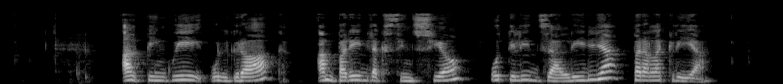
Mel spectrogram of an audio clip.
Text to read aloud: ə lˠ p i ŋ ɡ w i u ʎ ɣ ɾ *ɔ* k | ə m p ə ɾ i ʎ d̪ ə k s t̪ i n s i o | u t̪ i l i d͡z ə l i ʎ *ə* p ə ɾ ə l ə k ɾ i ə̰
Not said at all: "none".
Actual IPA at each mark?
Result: ɔ, ə

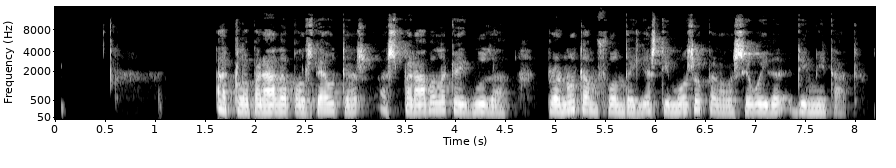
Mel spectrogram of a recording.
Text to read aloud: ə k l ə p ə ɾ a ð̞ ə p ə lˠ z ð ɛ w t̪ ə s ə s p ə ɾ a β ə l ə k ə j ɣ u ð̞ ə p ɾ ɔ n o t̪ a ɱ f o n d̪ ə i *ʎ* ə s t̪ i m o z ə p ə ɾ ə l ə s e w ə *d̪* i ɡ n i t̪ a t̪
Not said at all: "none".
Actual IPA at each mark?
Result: ʎ, d̪

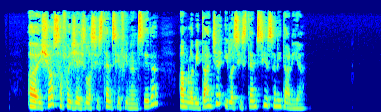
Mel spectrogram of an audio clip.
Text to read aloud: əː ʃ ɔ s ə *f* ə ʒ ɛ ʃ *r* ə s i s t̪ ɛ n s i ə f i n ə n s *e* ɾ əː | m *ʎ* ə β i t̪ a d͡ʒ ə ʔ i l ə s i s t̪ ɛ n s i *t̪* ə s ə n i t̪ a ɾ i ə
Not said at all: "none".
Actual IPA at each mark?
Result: f, l, e, l, none

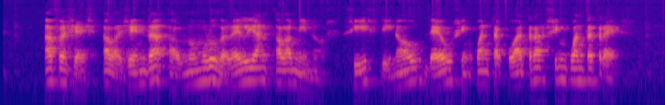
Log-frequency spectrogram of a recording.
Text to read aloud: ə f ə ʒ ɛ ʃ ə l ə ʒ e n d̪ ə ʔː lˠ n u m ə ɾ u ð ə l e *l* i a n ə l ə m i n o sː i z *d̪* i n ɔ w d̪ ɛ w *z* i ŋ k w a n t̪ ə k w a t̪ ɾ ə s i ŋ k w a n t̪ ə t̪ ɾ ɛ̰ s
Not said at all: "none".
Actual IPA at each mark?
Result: l, d̪, s

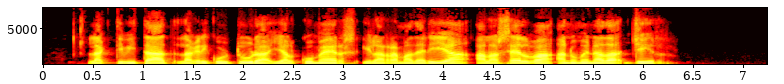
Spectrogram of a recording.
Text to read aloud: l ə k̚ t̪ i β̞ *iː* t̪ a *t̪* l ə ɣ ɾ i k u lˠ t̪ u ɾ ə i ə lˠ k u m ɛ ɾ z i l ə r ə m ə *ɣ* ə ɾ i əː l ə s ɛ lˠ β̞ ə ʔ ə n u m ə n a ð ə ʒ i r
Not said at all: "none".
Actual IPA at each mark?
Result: i, t̪, ð

